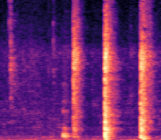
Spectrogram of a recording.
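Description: Three short, sharp clicks about half a second apart, starting near the middle.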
